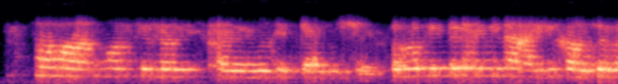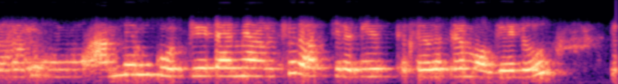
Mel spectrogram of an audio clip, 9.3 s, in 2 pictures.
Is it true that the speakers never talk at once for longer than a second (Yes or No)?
Yes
